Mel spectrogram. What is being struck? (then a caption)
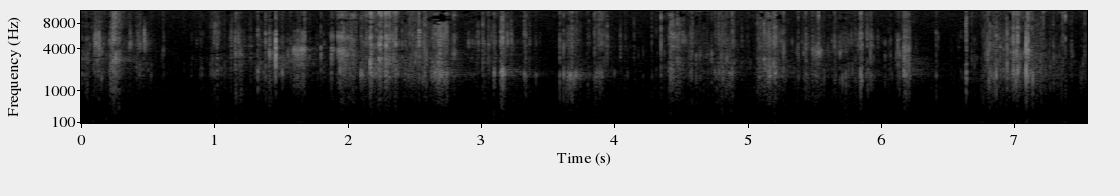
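3D printed hollow plastic articulated slug toy. A regular-size, hollow, segmented 3D-printed PLA slug toy in orange/gold silk filament is held in one hand and wiggled and flexed so its segments click and rattle against each other. The result is a quiet, continuous stream of dry, crunchy, crinkling clicks with bright, sharp peaks and almost no low end.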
